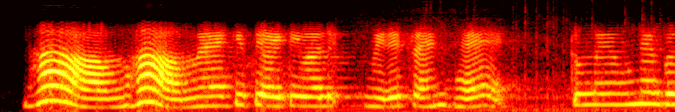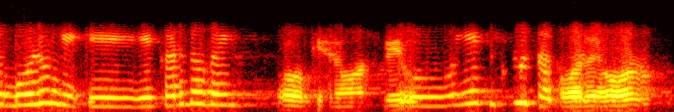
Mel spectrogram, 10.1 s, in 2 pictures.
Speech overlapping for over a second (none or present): none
